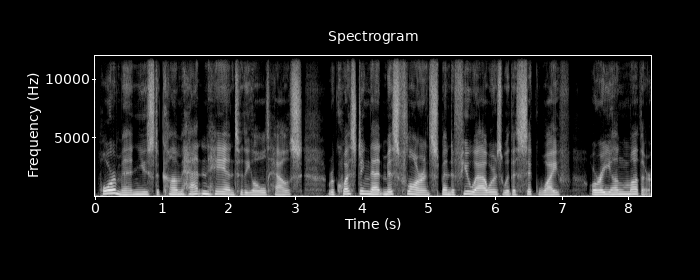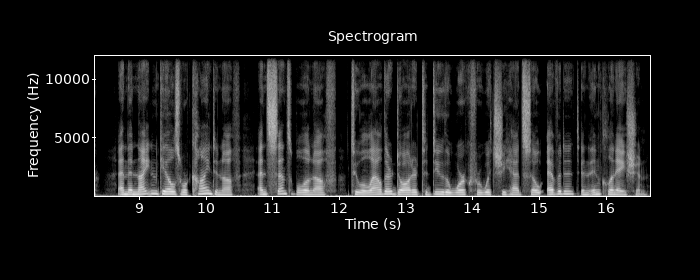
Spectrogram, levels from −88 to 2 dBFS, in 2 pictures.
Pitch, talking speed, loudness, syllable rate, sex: 185 Hz, 190 wpm, -19 LUFS, 4.9 syllables/s, female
